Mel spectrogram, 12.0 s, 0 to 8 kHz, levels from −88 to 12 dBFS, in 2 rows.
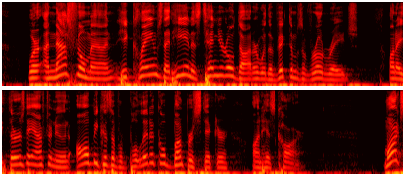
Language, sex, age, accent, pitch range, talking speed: English, male, 30-49, American, 185-270 Hz, 165 wpm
